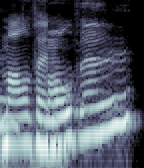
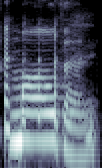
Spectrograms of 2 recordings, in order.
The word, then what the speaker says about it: Malvern: Malvern. You gotta go all fancy on the A's. – Malvern. – Yes. And, especially and in Malvern.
